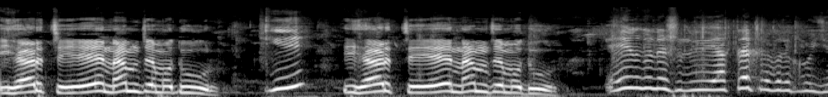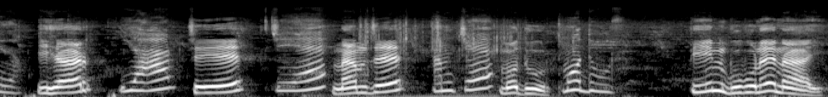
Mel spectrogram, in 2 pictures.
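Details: Young child stuttering while reciting a rhyme; stuttering.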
